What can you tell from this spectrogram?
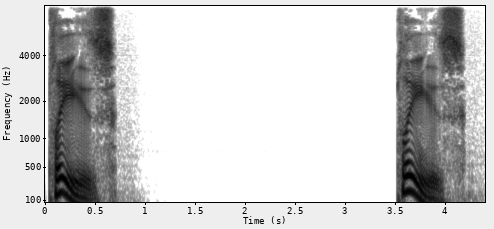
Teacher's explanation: La S in questa parola contiene il suono z.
